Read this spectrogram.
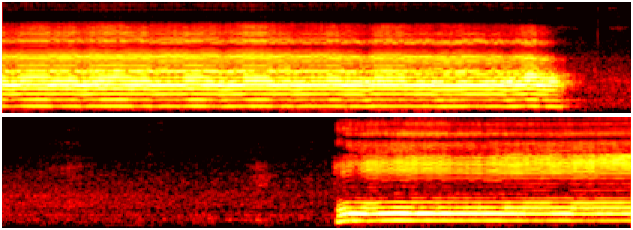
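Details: Man with a high-pitched voice since childhood, after voice therapy, producing vowels, 'om' and repeated 'ka-ta-pa' syllables; normal male voice pitch after puberphonia therapy.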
